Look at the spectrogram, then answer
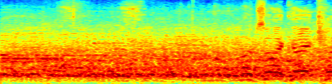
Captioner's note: crowd cheering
